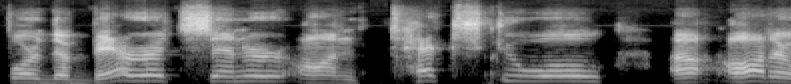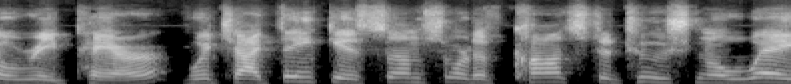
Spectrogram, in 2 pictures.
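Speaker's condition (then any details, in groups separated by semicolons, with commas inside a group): No condition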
